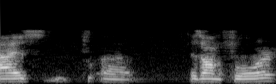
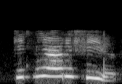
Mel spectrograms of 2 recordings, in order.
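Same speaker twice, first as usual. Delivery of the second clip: much higher, loud, hammed-up fake panic; mock panicked plea; 5 dB louder than usual. Hero fakes panic to trick a guard, high hammed-up yell. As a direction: play a hysterical victim, overdone. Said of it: "He goes down to the guy like".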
